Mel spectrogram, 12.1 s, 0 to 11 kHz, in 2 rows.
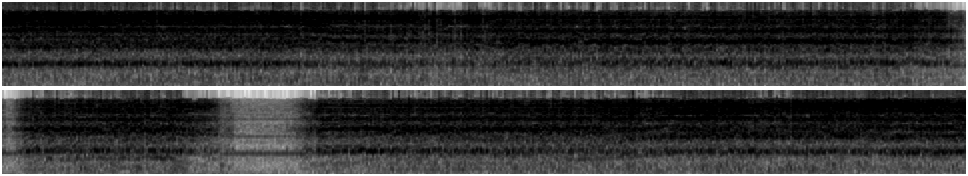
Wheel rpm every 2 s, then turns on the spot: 230, 190, 150, 90, 130, 220.
none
